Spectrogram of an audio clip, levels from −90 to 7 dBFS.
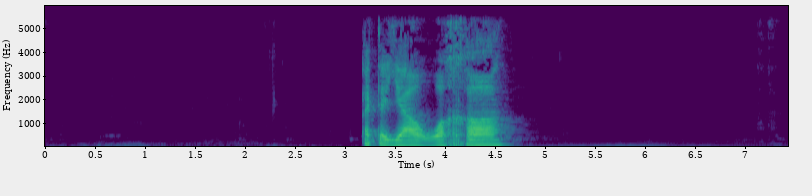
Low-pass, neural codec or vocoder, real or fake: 5.4 kHz; none; real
